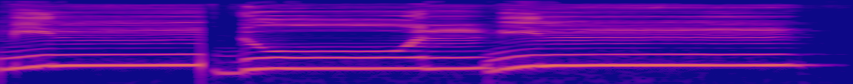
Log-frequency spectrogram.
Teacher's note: Clarity or al-idhar, we are putting the tip of the tongue on the gums and making the nasal sound. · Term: clear noon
